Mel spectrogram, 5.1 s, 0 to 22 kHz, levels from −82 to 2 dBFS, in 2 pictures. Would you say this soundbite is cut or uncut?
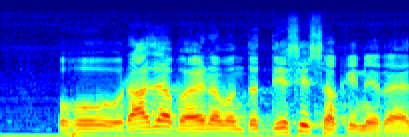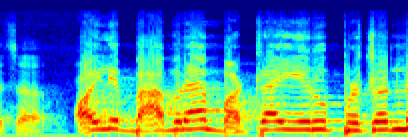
cut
